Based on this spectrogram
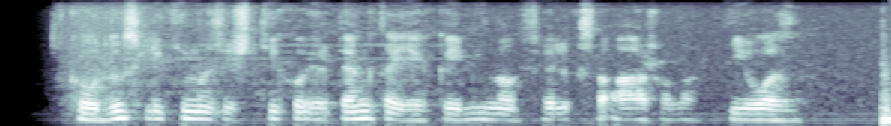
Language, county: Lithuanian, Klaipėda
